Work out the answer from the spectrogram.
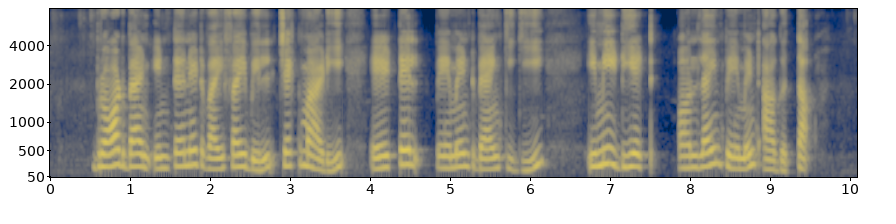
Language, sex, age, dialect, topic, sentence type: Kannada, female, 36-40, Dharwad Kannada, banking, statement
